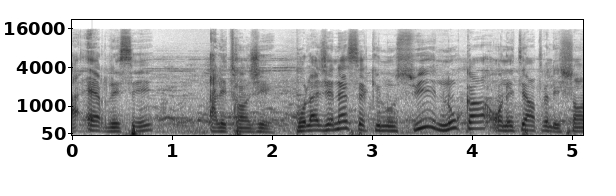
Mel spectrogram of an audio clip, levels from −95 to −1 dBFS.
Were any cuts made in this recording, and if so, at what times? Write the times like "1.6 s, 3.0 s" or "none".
2.1 s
